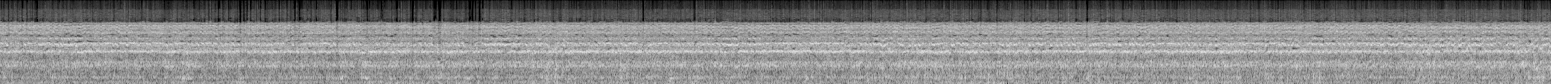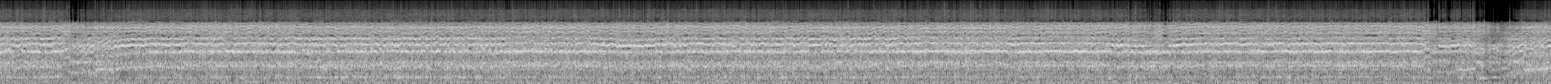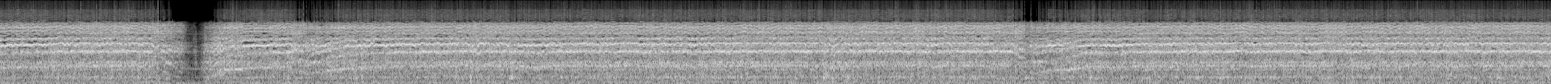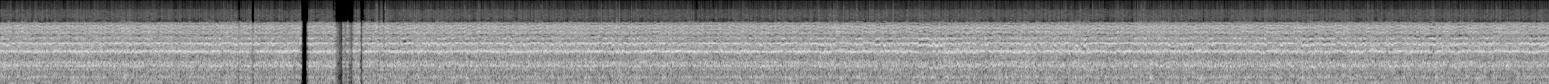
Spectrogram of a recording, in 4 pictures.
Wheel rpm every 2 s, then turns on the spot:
230, 240, 230, 230, 230, 230, 230, 220, 210, 220, 220, 220, 230, 230, 220, 190, 140, 210, 230, 230, 210, 220, 230, 240, 230, 230, 230, 230, 230, 230, 230.
none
